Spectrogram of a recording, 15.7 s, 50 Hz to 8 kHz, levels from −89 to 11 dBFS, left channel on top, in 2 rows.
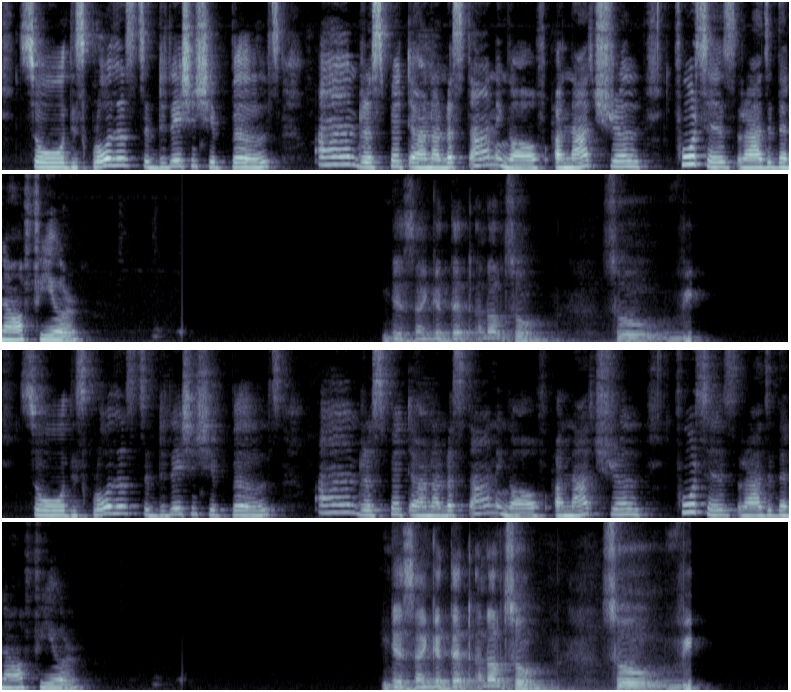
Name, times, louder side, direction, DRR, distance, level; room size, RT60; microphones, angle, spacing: voice 1, 0.2-2.8 3.2-8.7, left 6 dB, 85° left, 0.6 m, -21 dB
voice 2, 11.7-13.5 13.9-14.8, right 7 dB, 70° right, 0.4 m, -27 dB
14.0 x 6.1 x 5.3 m
head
